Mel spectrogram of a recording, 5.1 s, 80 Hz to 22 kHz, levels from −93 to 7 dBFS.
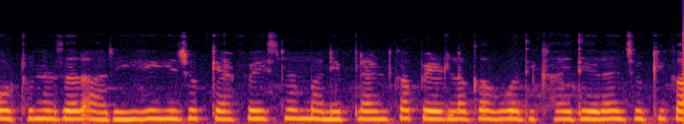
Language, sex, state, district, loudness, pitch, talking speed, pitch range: Hindi, female, Himachal Pradesh, Shimla, -14 LUFS, 250 Hz, 255 wpm, 245-255 Hz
